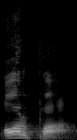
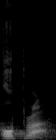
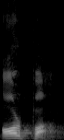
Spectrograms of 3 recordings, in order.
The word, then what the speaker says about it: Orpah: the daughters name was all pas not Oprah I think she spelled her name wrong Lee Oprah but really her name was OPA Oh eh ph aah Orpah but ok Oprah has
